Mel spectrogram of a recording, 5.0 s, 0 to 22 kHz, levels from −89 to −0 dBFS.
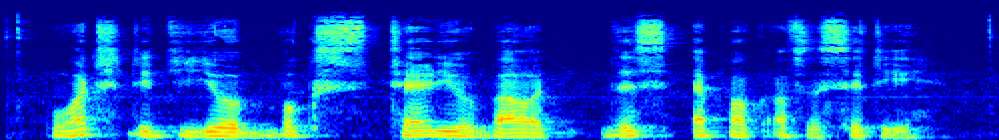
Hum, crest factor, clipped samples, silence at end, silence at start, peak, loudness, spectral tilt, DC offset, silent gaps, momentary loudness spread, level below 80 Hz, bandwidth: none; 18 dB; under 0.1%; 0.4 s; 0.25 s; -12 dBFS; -31 LUFS; -5 dB/octave; under 0.1%; none; 7 LU; -62 dBFS; 15 kHz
